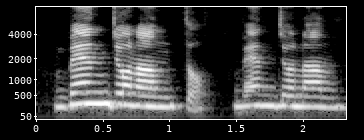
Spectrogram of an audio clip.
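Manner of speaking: ব্যঞ্জনান্ত pronounced slowly.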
